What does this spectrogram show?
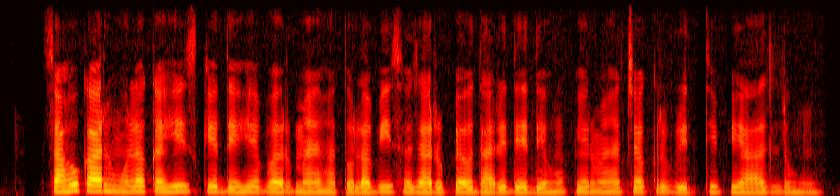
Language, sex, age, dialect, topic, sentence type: Chhattisgarhi, female, 18-24, Central, banking, statement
